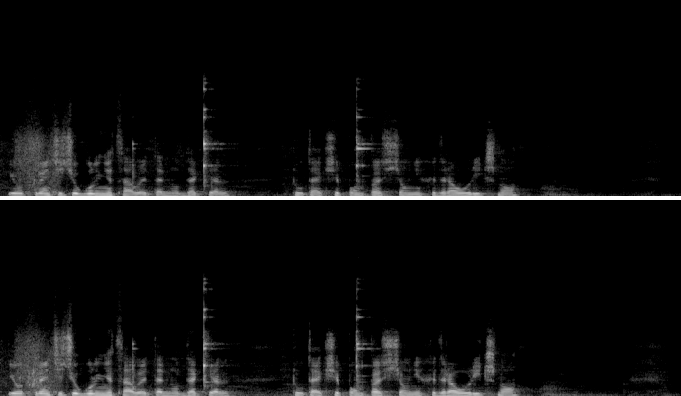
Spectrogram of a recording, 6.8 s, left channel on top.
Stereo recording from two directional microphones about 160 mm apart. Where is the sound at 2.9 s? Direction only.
25° left (ahead or behind).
